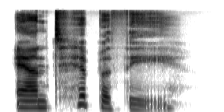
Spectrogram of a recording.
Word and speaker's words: antipathy: Put the stress on the second syllable. Antipathy. Try saying it. Antipathy.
